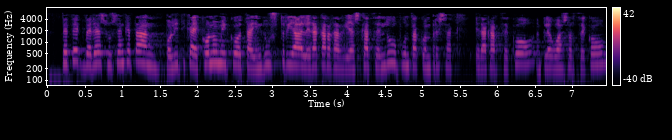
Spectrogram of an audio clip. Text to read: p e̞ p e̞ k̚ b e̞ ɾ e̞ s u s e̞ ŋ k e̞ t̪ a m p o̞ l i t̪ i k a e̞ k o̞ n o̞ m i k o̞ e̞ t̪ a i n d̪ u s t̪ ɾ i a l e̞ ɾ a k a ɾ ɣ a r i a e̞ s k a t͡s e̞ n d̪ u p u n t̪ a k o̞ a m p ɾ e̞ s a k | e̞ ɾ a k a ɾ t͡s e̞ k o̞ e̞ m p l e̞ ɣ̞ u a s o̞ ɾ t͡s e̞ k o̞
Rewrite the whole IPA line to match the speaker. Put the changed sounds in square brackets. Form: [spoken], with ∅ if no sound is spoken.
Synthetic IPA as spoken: p e̞ p e̞ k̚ b e̞ ɾ e̞ s u s e̞ ŋ k e̞ t̪ a m p o̞ l i t̪ i k a e̞ k o̞ n o̞ m i k o̞ e̞ t̪ a i n d̪ u s t̪ ɾ i a l e̞ ɾ a k a ɾ ɣ a r i a e̞ s k a t͡s e̞ n d̪ u p u n t̪ a k o̞ [e] m p ɾ e̞ s a k | e̞ ɾ a k a ɾ t͡s e̞ k o̞ e̞ m p l e̞ ɣ̞ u a s o̞ ɾ t͡s e̞ k o̞

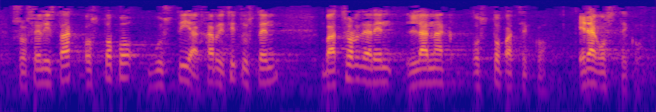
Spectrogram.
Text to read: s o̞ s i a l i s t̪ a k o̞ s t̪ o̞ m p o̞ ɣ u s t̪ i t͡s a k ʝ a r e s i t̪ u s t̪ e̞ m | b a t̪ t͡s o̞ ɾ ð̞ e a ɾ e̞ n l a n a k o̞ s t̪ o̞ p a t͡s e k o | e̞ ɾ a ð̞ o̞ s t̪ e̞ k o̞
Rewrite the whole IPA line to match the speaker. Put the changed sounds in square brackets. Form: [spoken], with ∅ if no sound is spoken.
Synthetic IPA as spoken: s o̞ s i a l i s t̪ a k o̞ s t̪ o̞ [∅] p o̞ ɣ u s t̪ i [∅] a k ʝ a r [i] s i t̪ u s t̪ e̞ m | b a [∅] t͡s o̞ ɾ ð̞ e a ɾ e̞ n l a n a k o̞ s t̪ o̞ p a t͡s e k o | e̞ ɾ a [ɣ̞] o̞ s t̪ e̞ k o̞

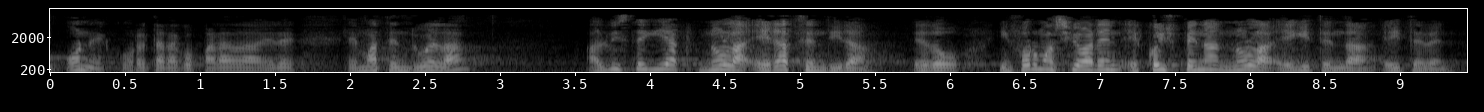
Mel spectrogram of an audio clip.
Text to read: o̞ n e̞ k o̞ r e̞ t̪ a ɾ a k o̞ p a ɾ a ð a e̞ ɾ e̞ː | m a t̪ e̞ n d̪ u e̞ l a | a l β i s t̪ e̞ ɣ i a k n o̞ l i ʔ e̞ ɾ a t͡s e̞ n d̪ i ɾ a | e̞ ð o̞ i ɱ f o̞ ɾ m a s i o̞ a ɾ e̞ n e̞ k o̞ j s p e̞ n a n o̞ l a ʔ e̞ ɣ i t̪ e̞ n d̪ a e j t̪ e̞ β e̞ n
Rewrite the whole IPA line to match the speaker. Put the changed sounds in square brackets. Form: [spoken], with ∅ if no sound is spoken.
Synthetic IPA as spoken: o̞ n e̞ k o̞ r e̞ t̪ a ɾ a k o̞ p a ɾ a ð a e̞ ɾ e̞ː | m a t̪ e̞ n d̪ u e̞ l a | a l β i s t̪ e̞ ɣ i a k n o̞ l [a] ʔ e̞ ɾ a t͡s e̞ n d̪ i ɾ a | e̞ ð o̞ i ɱ f o̞ ɾ m a s i o̞ a ɾ e̞ n e̞ k o̞ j s p e̞ n a n o̞ l a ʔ e̞ ɣ i t̪ e̞ n d̪ a e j t̪ e̞ β e̞ n

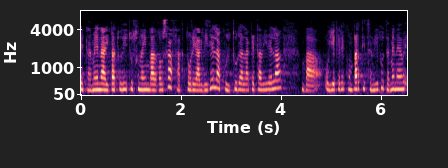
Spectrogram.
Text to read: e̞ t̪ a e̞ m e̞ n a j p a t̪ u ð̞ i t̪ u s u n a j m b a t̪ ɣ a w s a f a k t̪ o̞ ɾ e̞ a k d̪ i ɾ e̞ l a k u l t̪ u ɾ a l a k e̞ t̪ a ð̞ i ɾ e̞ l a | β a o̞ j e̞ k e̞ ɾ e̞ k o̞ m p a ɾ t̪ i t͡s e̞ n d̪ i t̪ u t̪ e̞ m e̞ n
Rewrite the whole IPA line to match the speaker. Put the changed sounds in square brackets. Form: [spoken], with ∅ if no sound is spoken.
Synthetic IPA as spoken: e̞ t̪ a e̞ m e̞ n a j p a t̪ u ð̞ i t̪ u s u n a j m b a t̪ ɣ a w s a f a k t̪ o̞ ɾ e̞ a k d̪ i ɾ e̞ l a k u l t̪ u ɾ a l a k e̞ t̪ a ð̞ i ɾ e̞ l a | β a o̞ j e̞ k e̞ ɾ e̞ k o̞ m p a ɾ t̪ i t͡s e̞ n d̪ i t̪ u t̪ e̞ m e̞ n

